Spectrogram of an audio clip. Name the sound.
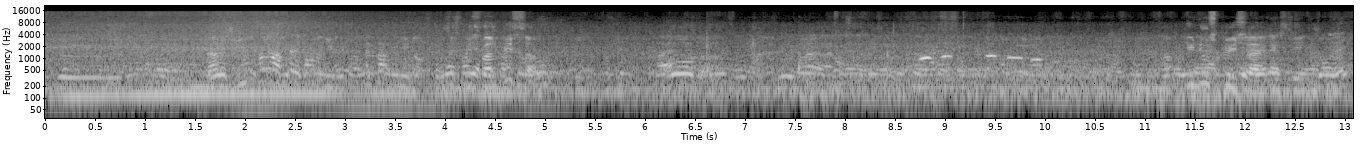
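bus arriving at stop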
